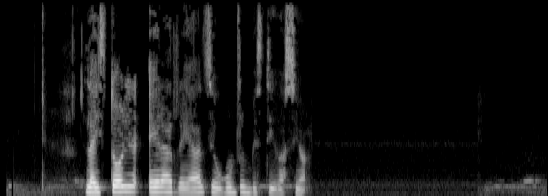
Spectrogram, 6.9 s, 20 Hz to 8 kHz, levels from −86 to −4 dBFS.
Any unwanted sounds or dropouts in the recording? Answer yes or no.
no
